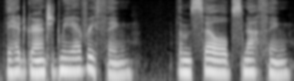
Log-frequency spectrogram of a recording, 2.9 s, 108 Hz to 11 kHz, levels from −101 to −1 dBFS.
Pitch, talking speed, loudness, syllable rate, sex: 180 Hz, 140 wpm, -18 LUFS, 5.9 syllables/s, female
